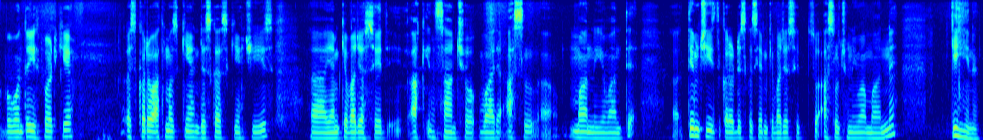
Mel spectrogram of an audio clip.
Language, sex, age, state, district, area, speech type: Kashmiri, male, 45-60, Jammu and Kashmir, Srinagar, urban, spontaneous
